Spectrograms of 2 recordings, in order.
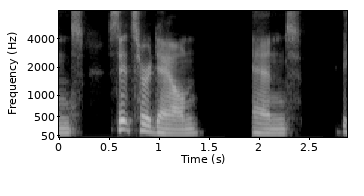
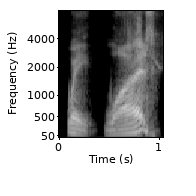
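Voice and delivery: stunned disbelief; 4 semitones lower, 5 dB louder than usual. Acted. Acted man left stunned by revelation.

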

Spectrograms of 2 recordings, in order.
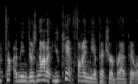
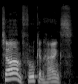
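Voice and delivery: slow, loud mock Irish, "fookin"; shitty Irish accent; 4 semitones higher, 6 dB louder, much slower than usual. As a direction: ham up a bad Irish brogue, higher. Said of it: "in a shitty Irish accent".

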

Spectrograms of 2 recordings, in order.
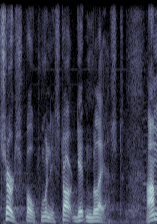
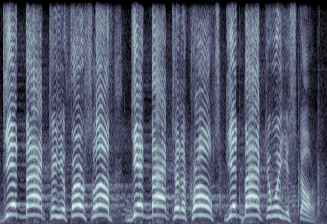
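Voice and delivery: loud, high, rhythmic preacher's cry; shouted sermon refrain; 11 semitones higher, 12 dB louder, slower than usual. Retold or imitated. Preacher shouting the sermon to the church. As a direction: hammer the refrain home. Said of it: "we shouting the same sermon".

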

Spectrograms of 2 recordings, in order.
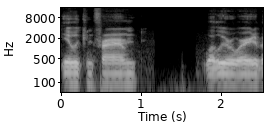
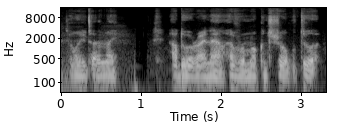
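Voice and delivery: fake British accent; 4 semitones lower, faster than usual. British Batman threatens to fetch the Batmobile, mock British accent. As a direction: lower British tough-guy grumble. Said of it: "fake accent that you're doing".

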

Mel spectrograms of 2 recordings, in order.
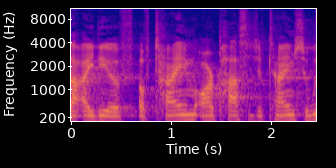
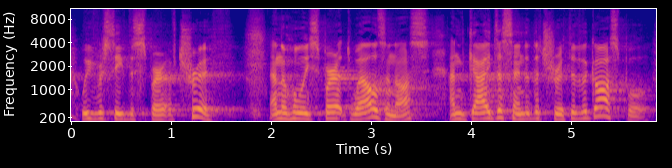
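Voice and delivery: normal talking voice

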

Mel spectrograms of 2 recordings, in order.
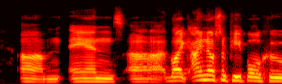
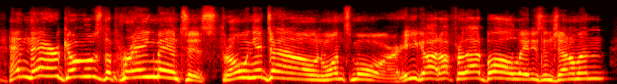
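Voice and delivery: Kevin Harlan; 8 semitones higher, 5 dB louder than usual. Retold or imitated. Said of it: "Kevin Harlan is just like".

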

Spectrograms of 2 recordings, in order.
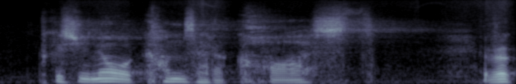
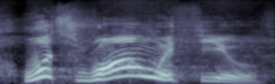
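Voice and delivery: wife's exasperated question; 10 semitones higher, 14 dB louder, slower than usual. Retold or imitated. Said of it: "She goes".

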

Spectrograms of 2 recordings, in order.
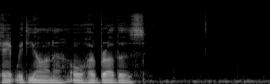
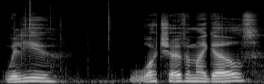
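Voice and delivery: higher, slow, strained sickbed voice; strained and imploring, pitched up; strained plea; 6 semitones higher, slower than usual. A narrator's reading. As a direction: drag out a pleading question as a dying mother. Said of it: "Lily's strained voice".

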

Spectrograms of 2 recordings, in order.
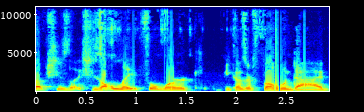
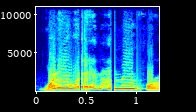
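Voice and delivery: high, fast, incredulous; quoting a wife's baffled reply, pitched up; 5 dB louder, faster than usual. Retold or imitated. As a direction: fire it back in a high disbelieving rush.

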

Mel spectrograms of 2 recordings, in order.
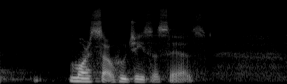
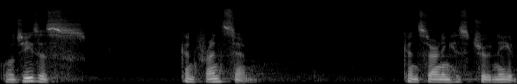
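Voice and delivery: normal talking voice

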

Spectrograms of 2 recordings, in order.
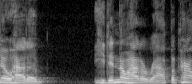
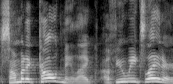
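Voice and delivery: high, louder comedian impression; Dave Chappelle; 7 semitones higher, 3 dB louder, faster than usual. Podcaster retelling the comedian's phone call story, amateur impression. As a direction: tell it in a pitched-up stand-up voice. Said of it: "is that a good Dave Chappelle".

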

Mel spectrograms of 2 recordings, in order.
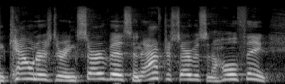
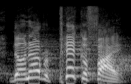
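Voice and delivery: ordinary talk, nothing marked

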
